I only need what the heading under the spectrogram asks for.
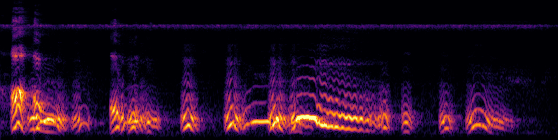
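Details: Barred owl giving a rhythmic series of low, resonant hoots with rich overtones. One drawn-out, wavering note falls away near the middle, and shorter hoots follow. A thin, steady high-pitched whine runs beneath throughout.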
